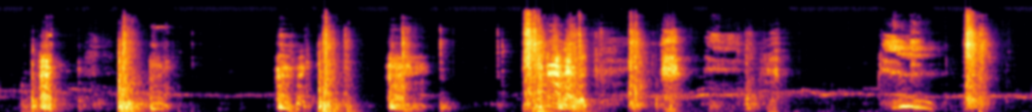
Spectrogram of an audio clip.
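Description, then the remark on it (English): Heavy thuds and bangs land one after another at irregular intervals, loud, as a locked door is battered and broken down, with strained grunts between the blows. “The door's locked. I'll have to break it down.”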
